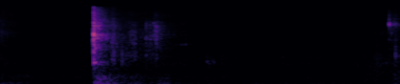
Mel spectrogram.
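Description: Wheeled glass nipper biting a small piece off a glass mosaic tile: one sharp snap about half a second in.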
